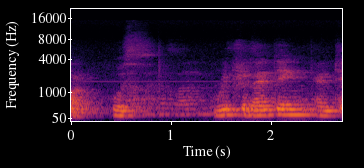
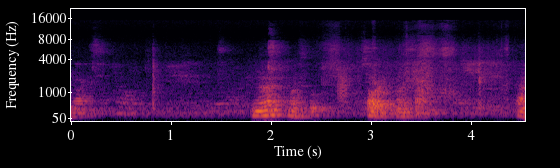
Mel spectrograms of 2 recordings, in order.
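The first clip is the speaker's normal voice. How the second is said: hushed, hurried words into the phone; quiet phone aside; 2 semitones lower, 9 dB quieter than usual. Real, not acted. Takes a phone call mid-interview.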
